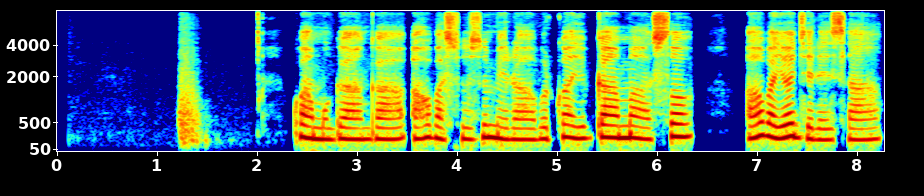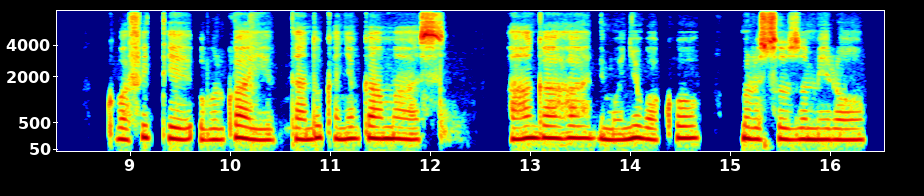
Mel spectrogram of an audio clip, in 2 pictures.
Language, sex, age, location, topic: Kinyarwanda, female, 18-24, Huye, health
